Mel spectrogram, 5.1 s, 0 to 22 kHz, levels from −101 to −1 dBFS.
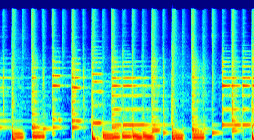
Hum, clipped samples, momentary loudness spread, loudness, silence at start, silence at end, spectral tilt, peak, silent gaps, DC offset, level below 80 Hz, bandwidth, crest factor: none; under 0.1%; 5 LU; -19 LUFS; 0 s; 0 s; -6 dB/octave; -4 dBFS; none; under 0.1%; -26 dBFS; 17 kHz; 14 dB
